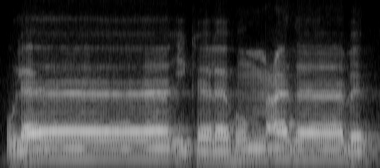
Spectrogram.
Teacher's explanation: ഉലൈക ലഹും, മദ് മുത്തസിൽ വാജിബ് ഉള്ളൊരു പദമാണിത്. അലിഫിനെ 4-5 ഹറക്കത്തിൻ്റെ അളവിൽ ദീർഘിപ്പിക്കൽ നിർബന്ധമാണ്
